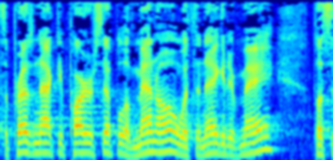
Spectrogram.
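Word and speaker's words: Meno (μένω): Meno. M-E-N long O. Meno.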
